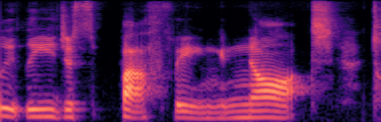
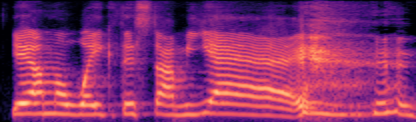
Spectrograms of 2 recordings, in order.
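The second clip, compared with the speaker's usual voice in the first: loud, higher-pitched happy cheer; 5 semitones higher, 7 dB louder, slower than usual. Real, not acted. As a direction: celebrate it with a loud yay. Cheers being awake on time.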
